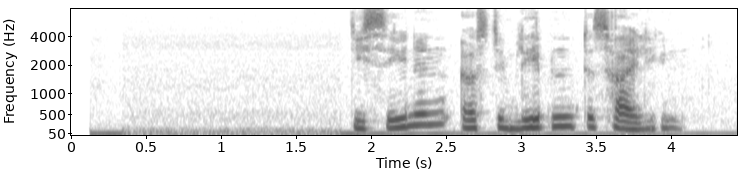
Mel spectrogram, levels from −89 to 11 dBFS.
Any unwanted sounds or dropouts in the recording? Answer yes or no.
no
